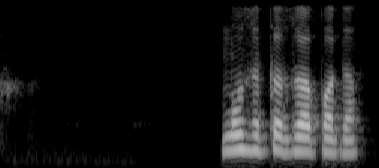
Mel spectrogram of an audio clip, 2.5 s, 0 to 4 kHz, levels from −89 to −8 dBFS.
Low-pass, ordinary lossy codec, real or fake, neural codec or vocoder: 3.6 kHz; none; fake; codec, 16 kHz, 1 kbps, FunCodec, trained on Chinese and English, 50 frames a second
